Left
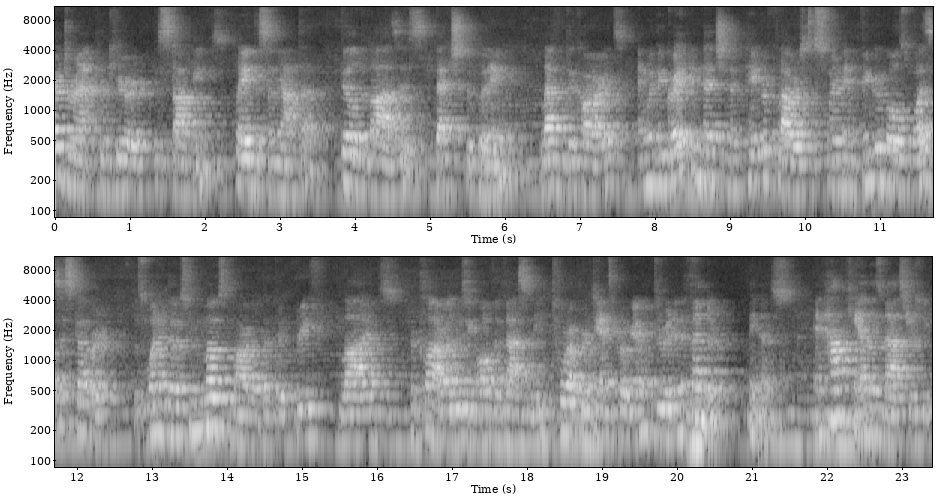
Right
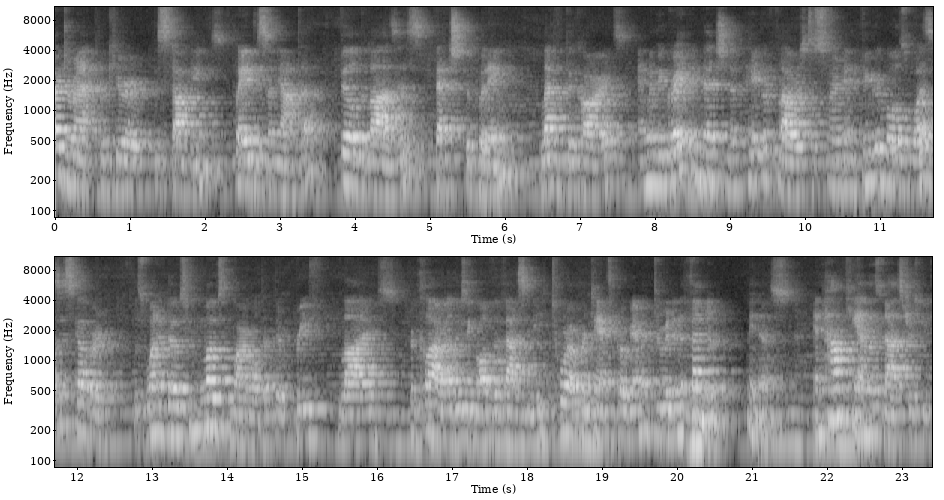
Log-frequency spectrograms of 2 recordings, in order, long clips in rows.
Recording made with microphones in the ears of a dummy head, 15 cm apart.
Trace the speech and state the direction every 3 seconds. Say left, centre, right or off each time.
right, right, centre, centre, right, right, right, right.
